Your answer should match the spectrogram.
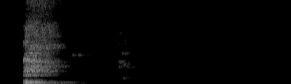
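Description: A person clearing their throat once, briefly.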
